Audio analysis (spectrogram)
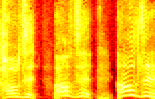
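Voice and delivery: high foreign commentator voice. Retelling a cartoon episode, imitating a foreign soccer announcer. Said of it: "a foreign announcer, and they're like".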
